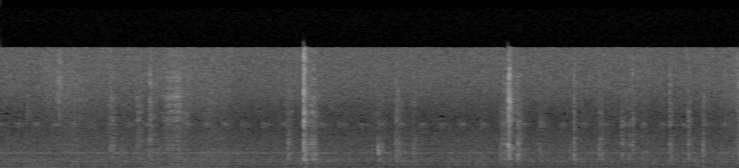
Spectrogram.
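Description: Faint handling sounds as epoxy is worked around the servo tray of a carbon sailplane fuselage: a few light, irregular clicks and taps, the sharpest about three and five seconds in, over a low steady hum.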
